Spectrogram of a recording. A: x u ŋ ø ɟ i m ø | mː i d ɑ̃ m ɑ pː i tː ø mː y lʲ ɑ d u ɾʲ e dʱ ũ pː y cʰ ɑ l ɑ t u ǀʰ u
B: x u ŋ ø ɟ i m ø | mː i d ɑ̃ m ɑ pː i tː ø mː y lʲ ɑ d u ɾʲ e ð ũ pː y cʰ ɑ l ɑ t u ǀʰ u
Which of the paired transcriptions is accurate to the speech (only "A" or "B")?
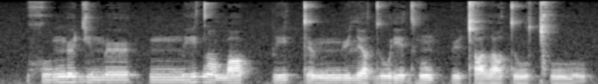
A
